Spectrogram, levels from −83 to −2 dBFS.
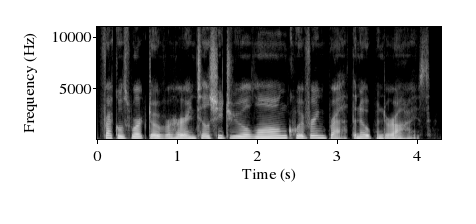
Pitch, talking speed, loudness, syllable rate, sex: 195 Hz, 210 wpm, -19 LUFS, 5.6 syllables/s, female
